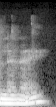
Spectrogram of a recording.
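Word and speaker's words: Lillea: So, Dr. Lily, but it's spelled a little odd. So, um, L I L L E A.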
